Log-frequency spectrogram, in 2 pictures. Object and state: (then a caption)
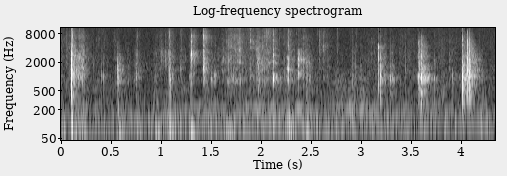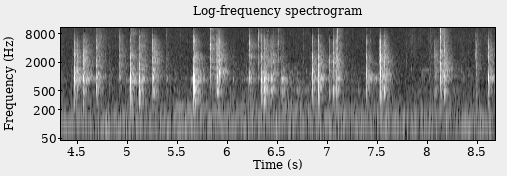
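Embossed leather-bound hardcover book. A large hardcover book with an ornate embossed leather-look cover and a lion crest is held upright in both hands while fingertips and nails tap and scratch its cover. Quick, dry taps and scratchy crinkles come in a steady, uneven stream over a faint low hum. The clicks are bright and die away almost instantly.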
